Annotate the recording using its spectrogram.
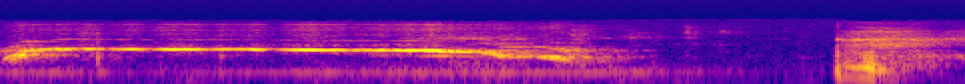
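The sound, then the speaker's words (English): A single long wolf howl holds a steady tone for a few seconds, then slides downward and fades, followed by silence and a brief abrupt noise at the end. “The dead cannot hear the cry of a wolf. It was a wolf, and we are not dead.”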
